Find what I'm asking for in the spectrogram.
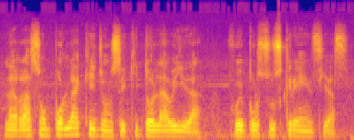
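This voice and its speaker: Male channel narrator, measured and steady, low-key dark timbre, scripted storytelling read. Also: slight background noise.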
